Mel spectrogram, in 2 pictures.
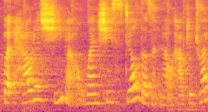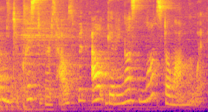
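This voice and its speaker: High-voiced woman reading aloud in echoey room. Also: moderate pace. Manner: dramatic, animated delivery with emphatic stresses and hushed moments. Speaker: children's book reader and channel host. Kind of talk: expressive children's read-aloud storytelling. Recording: roomy echo with clear music behind. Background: music.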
